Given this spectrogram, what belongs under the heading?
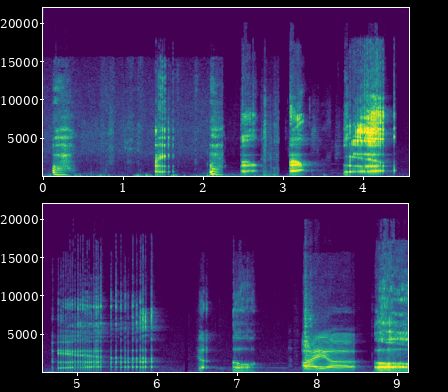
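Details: Female repeatedly burping in a compilation: a run of loud, drawn-out, throaty burps, some long and rumbling; repeated belching.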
